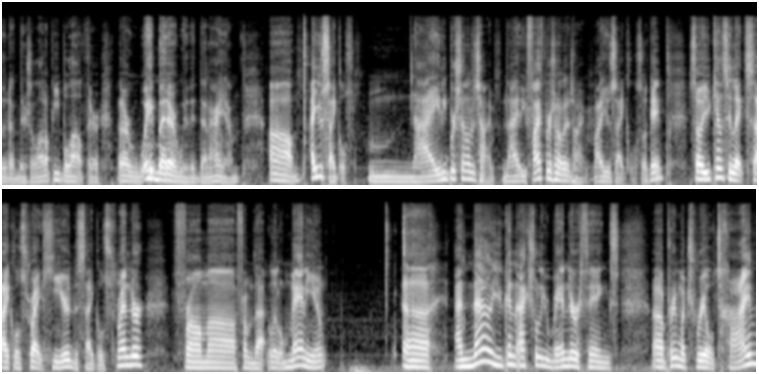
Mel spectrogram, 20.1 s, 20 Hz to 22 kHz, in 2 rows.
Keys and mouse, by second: 10.3-13.3 drag, 16.4-17.8 middle drag.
